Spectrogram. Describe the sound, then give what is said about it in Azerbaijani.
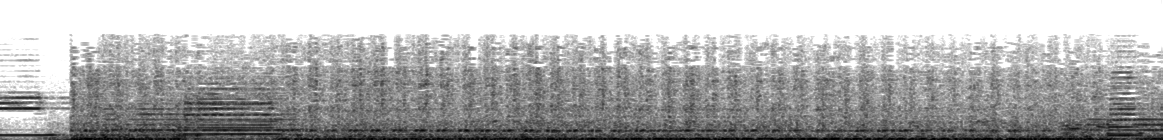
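Traffic squeezing through a narrow lane past roadworks, where part of the road is closed and the asphalt is dug up to lay a water pipe: a loud, continuous rumble and drone of vehicle engines that never lets up. “Belə ki, hər iki tərəfə gedən maşınlar balaca dar bir yoldan keçir.”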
